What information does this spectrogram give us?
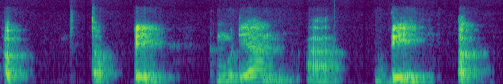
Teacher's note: itu ada pertemuan antara bibir bawah dengan bibir atas ya, itu kelompok bunyi bilabial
